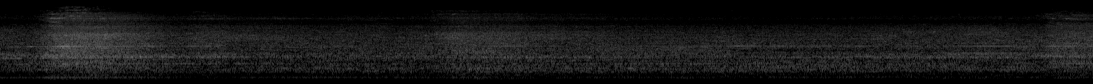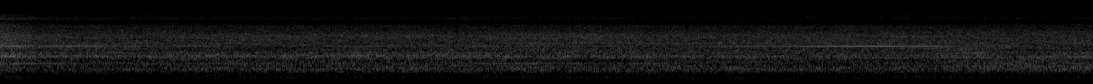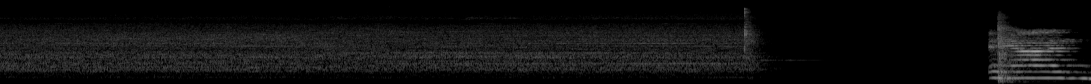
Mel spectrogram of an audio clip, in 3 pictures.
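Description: John Frieda volumizing hair dryer running steadily: a hiss of blowing air with a faint steady whine, briefly louder about a second in and again around ten seconds. It cuts off suddenly near the end as it is switched off.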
